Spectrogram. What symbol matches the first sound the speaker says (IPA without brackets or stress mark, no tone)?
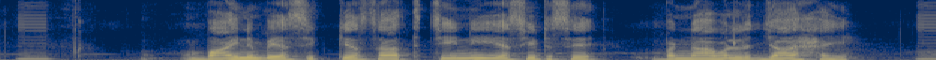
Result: b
